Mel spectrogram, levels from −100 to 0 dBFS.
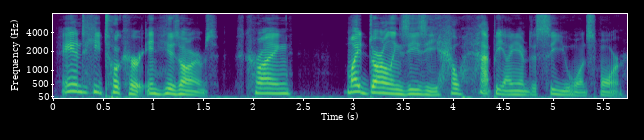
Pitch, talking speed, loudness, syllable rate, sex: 155 Hz, 210 wpm, -22 LUFS, 4.8 syllables/s, male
